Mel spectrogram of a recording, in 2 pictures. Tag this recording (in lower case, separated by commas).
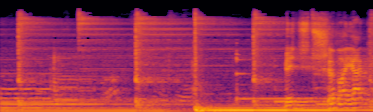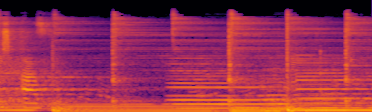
musical instrument, music, guitar, electric guitar, plucked string instrument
